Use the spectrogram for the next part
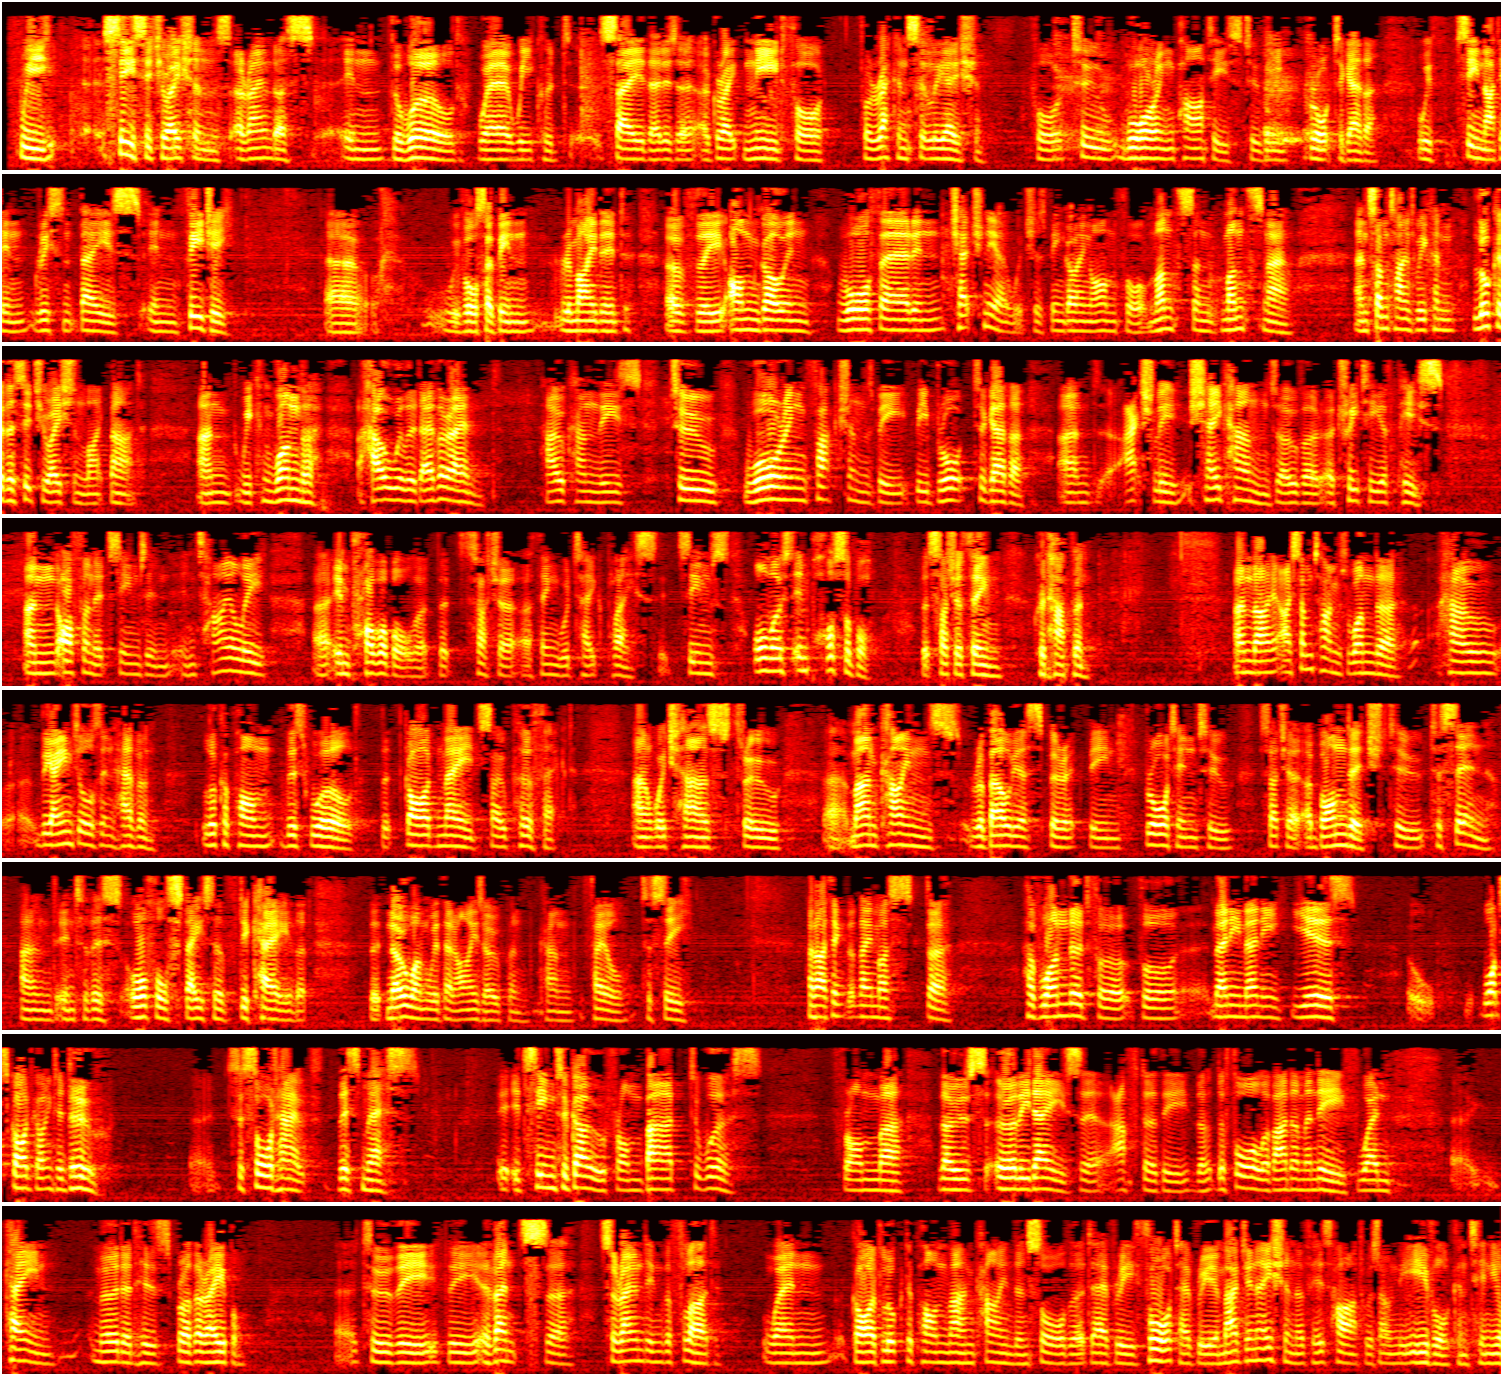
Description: GBC Sermon Archive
